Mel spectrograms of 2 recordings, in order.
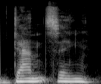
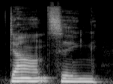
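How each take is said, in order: First: It is said in a northern English accent. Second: It is said in a London accent. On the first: "People up north would probably say dancing" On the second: "London Londoners would probably say dancing"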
